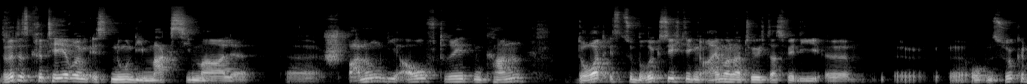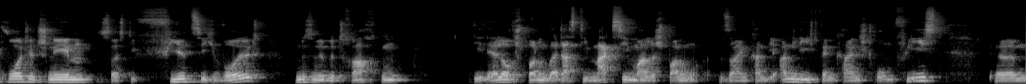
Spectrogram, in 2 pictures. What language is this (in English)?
German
